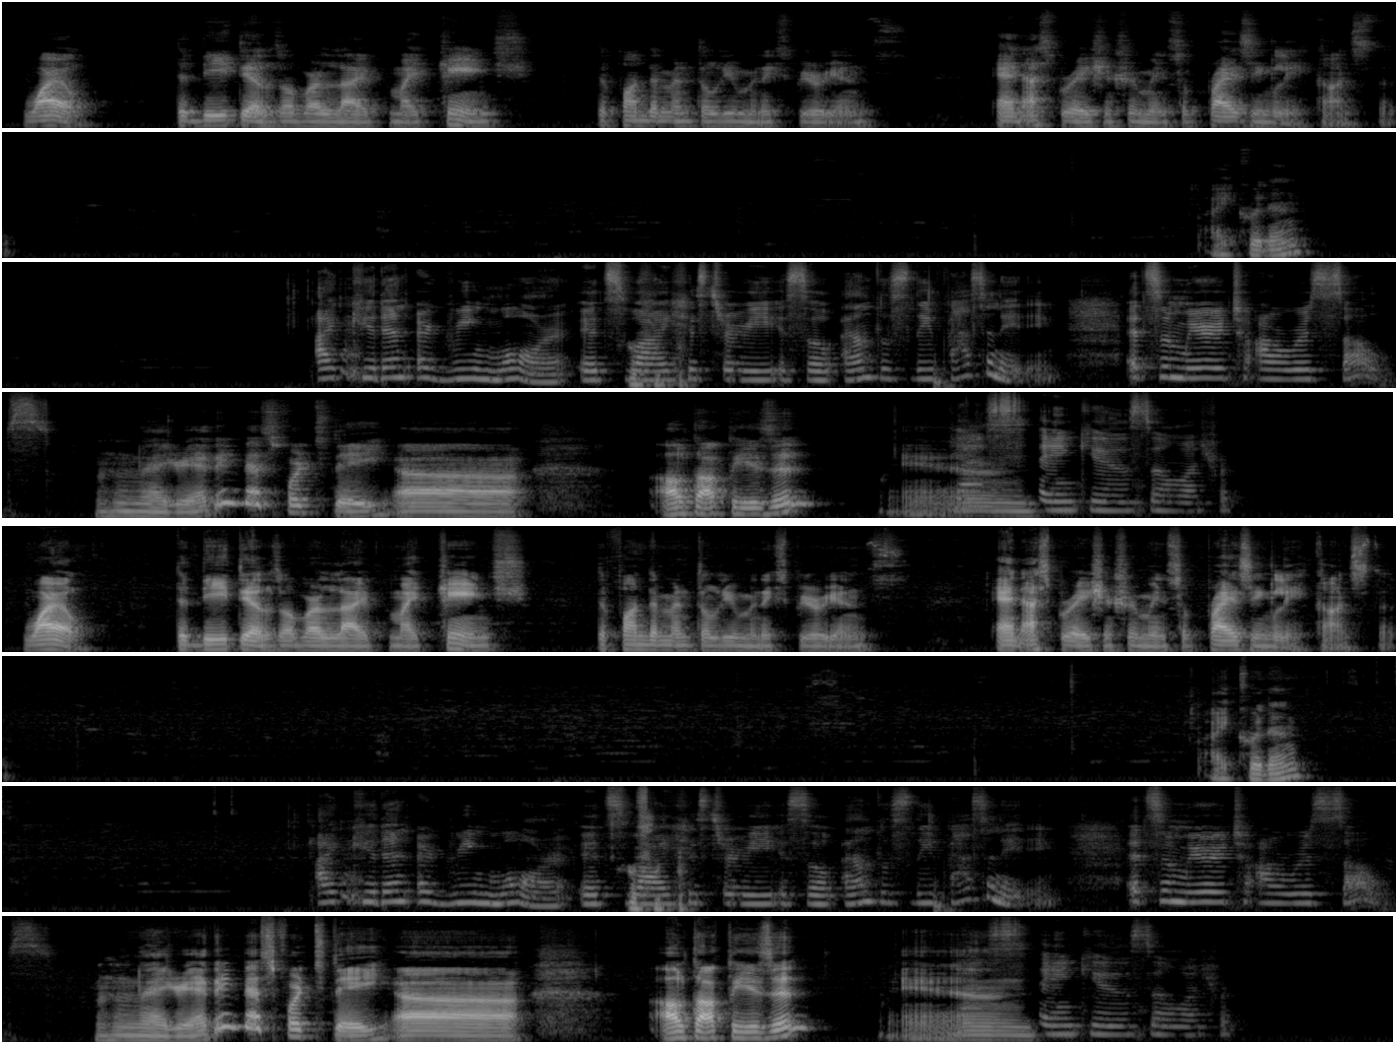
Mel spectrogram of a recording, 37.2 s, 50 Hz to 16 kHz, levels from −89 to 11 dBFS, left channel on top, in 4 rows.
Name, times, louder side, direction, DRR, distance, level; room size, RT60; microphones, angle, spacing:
voice 1, 0.1-0.6 1.2-3.5 4.1-5.9 6.6-9.3 17.3-17.9 28.5-31.8 32.2-33.3 33.9-34.7, right 6 dB, 75° right, 0.6 m, -33 dB
voice 2, 20.7-28.2 34.2-36.0, left 3 dB, 50° left, 1.6 m, -46 dB
9.9 x 5.0 x 3.0 m
head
